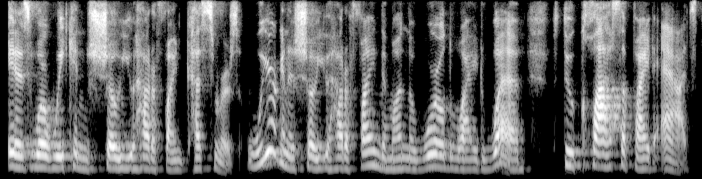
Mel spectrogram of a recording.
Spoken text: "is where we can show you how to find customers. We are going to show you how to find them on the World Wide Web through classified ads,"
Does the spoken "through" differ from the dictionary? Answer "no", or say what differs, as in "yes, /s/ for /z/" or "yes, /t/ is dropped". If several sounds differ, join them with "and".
no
